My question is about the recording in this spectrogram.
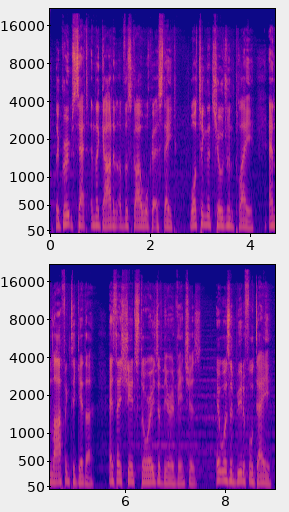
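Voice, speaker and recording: A man giving steady, dramatic scripted storytelling narration. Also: medium pitch.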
